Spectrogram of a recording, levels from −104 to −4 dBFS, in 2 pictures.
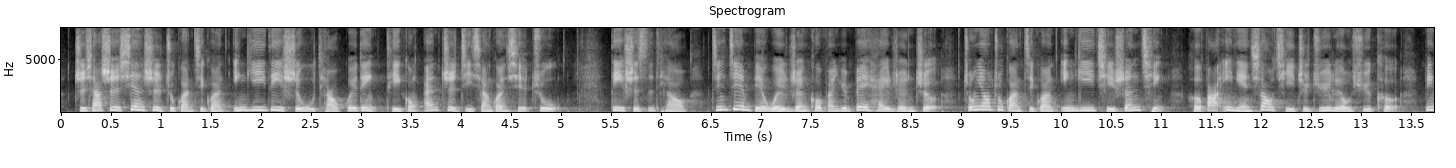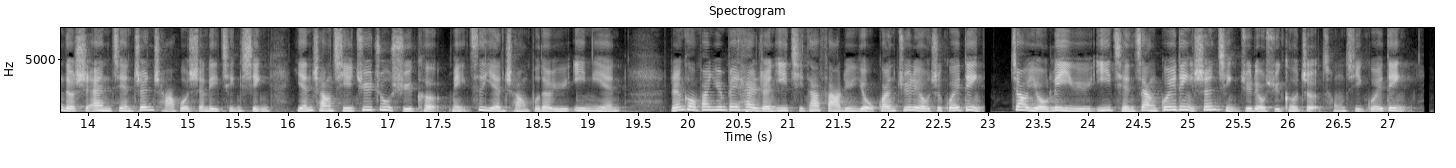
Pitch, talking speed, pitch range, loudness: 205 Hz, 285 characters per minute, 180-245 Hz, -20 LUFS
